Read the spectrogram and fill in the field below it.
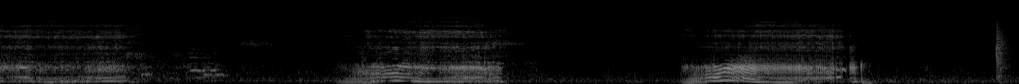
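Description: Loud, rough, rattling snores on each breath in, roughly 17 breaths a minute, with quiet pauses between them.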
